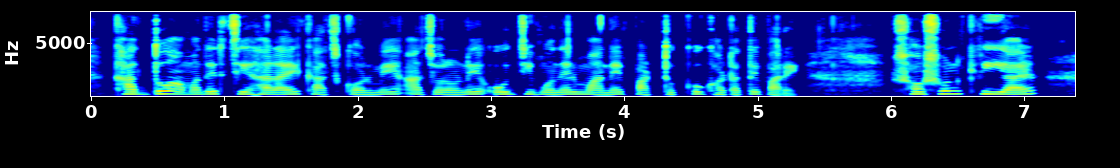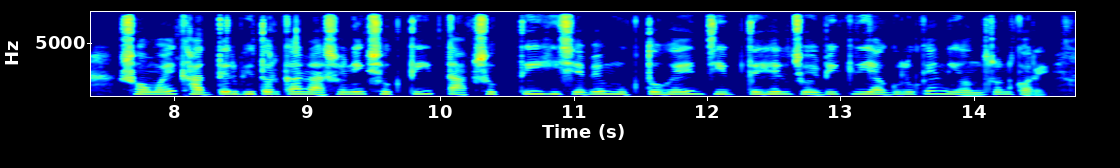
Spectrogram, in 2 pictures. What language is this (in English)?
Bangla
